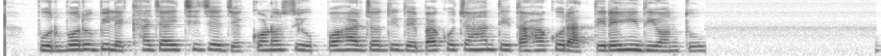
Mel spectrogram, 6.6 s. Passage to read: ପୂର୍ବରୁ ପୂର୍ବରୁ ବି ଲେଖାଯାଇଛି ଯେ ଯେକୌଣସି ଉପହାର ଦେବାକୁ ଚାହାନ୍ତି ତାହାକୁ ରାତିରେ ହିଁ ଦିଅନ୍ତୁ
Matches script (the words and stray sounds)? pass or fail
fail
